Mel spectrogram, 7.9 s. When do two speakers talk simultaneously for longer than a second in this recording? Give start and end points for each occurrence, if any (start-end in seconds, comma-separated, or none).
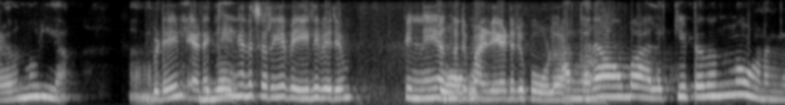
none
